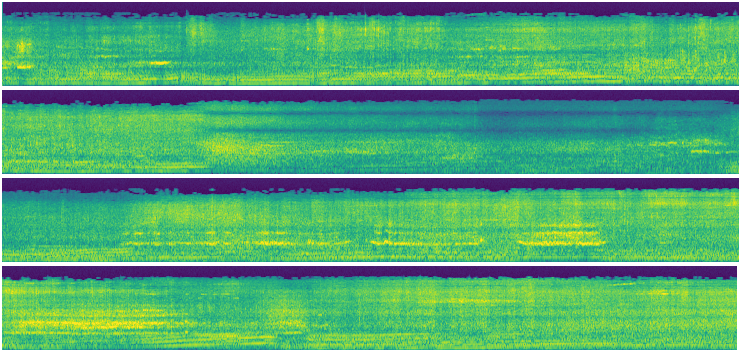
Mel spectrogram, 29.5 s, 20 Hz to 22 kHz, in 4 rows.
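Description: Ford Focus RS Mk1's turbocharged 2.0-litre four-cylinder engine driven hard, its pitch climbing and dropping again and again through gear changes and braking, with tyres squealing through the corners. It drops quieter for a few seconds in the middle as the car moves farther off.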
